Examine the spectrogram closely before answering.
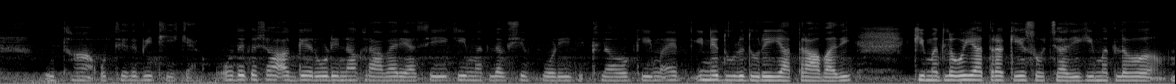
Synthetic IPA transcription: ʊt̪ʰːãːʊt̪ʰːeːt̪ebiːʈʰiːkɛːoːd̪eːkəʃãːəɡːeːɾoːɽiːnãːkʰəɾaːbɛːɾɪaːsiːkɪmət̪ləbʃɪpʰoːɽiːd̪ɪkʰlaːoːkɪmː | ɪnːẽːd̪uːɾeːd̪uːɾeːjaːt̪ɾaːʋaːd̪iː | kɪmət̪ləboːjaːt̪ɾaːkeːsoːt͡ʃaːd̪iːkɪmət̪ləb

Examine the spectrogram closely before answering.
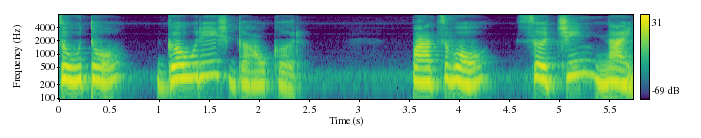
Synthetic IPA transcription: səwt̪ʰɔ | ɡəwɾeɕɡãwkəɾ | pãt͡sʋɔ | sət͡ɕinːaj

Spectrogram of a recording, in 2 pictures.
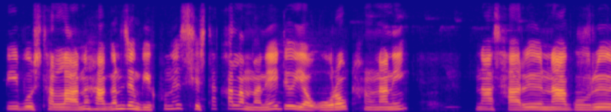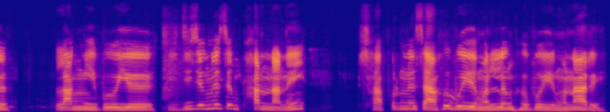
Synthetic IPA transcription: b̥ibɔstʰalanɯɦaɡɯnzɯŋbekʰunɯsestʰakʰalamnanɯjdɯjawɔɾawtʰaŋnanɯj | nasaɾɯnaɡuɾɯ | laŋːibɯjɯbidizɯŋnɯzɯŋpʰanːanɯj | sapʰɯɾnɯzaɦɯbɯjɯmɯnlɯŋɦɯbɯjɯmɯnaɾɯ

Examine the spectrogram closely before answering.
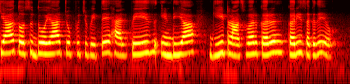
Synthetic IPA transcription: kjaːt̪ʊsd̪oːjaːt͡ʃʊpt͡ʃəbeːt̪eːɦɛːlpeːzɪɳɖijaː | ɡiːʈɾãːspʰəɾɾkəɾiːsəkd̪eːɦoː

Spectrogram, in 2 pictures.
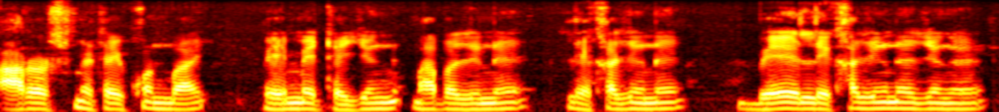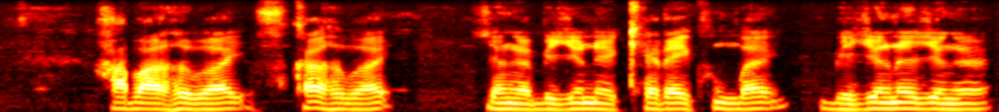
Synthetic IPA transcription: a̰ɾɔsmetʰajkʰɔnbaj | bemetʰajzɯŋmabazɯŋnɯ | lekʰazɯŋnɯ | belekʰazɯŋnɯzɯŋɯ | habaɦɯbajpʰu̥kʰaɦɯbaj | z̥ɯŋɯbizɯŋnɯkʰeɾajkʰuŋbajbizɯŋnɯzɯŋɯ

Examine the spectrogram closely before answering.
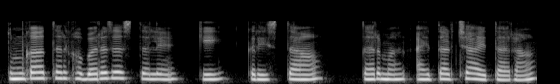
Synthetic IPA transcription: t̪umkat̪əɾkʰəbəɾət͡səst̪əlẽkikɾist̪a | d̪̥əɾmanajt̪aɽt͡ɕaːjt̪aɾa

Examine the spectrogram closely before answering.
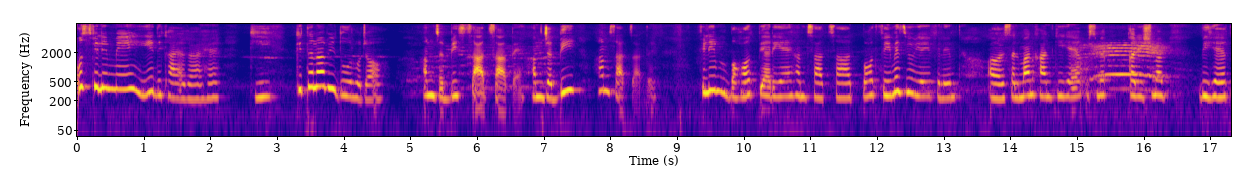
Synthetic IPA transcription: ʊsfɪlmːẽjed̪ɪkʰaːjaɡɐjaɦɛ | ki | kɪt̪nabʱid̪uːɾɦod͡ʒaːo | hɐmd͡ʒɐbːisa̰ːt̪ʰsa̰ːt̪ɦɛ̰̃hɐmd͡ʒɐbːihɐmsa̰ːt̪sa̰ːt̪ɦɛ̰̃ | fɪlmbɐɦɔt̪̚pjaːɾiɦɛɦɐmsaːt̪ʰsaːt̪̚ʰbɐɦʊt̪feːməs̬bʱiɦoiɦɛjefɪlmɔːɾsɐlmaːnxaːnkiɦɛʔʊsmẽqɐɾɪʃma | bʱiɦɛ

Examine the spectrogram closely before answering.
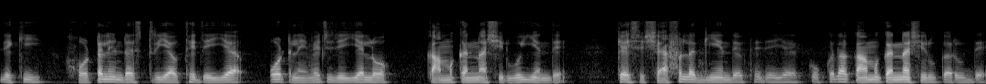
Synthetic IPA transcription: d͡ʒeːkiː | hoːʈəlɪɳɖəsʈɾiːɛːʊt̪ʰːeːd͡ʒeːiːɛː | oːʈlẽːʋɪt͡ʃd͡ʒeːiːɛːloːkː | əmkəɾnaːʃʊɾuːɦoːiːãːnd̪ḛː | kesʃɛːpʰləɡːiːɛ̃ːnd̪eːʊt̪ʰːeːd͡ʒeːiɛːkʊkd̪aːkəmkəɾnaːʃʊɾuːkəɾuːd̪eː

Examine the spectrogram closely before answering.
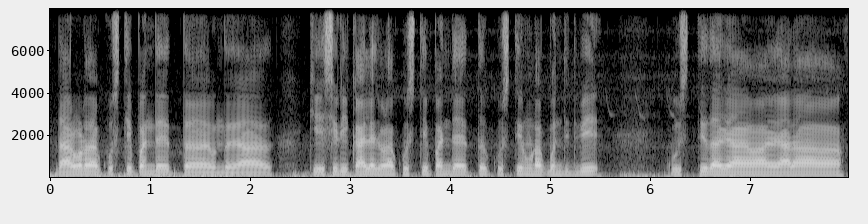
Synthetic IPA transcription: d̪aːɾʋɐɽd̪aːkust̪ipɐnd̪aːjit̪ːond̪u | keːsiɽikaːled̪uːɭɐkust̪ipɐnd̪jaːjit̪ːɨkust̪inoːɽɐːk̚bɐnd̪id̪ʋi | kust̪id̪aajaːɾa

